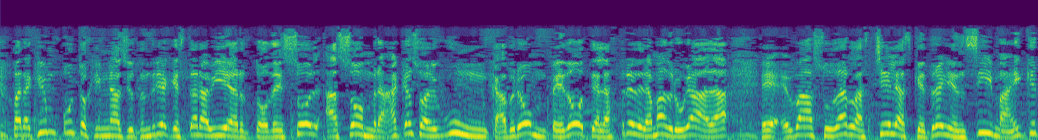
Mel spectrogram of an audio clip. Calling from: Guadalajara, Jalisco, Mexico; de Guadalajara, Jalisco, México.

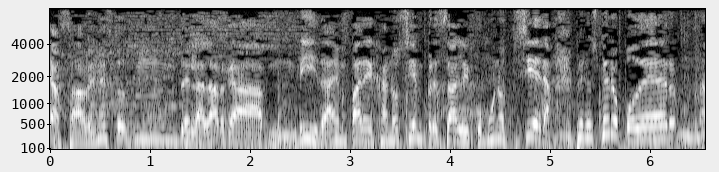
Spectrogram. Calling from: Villahermosa, Tabasco, Mexico; de Villahermosa, Tabasco, México.

